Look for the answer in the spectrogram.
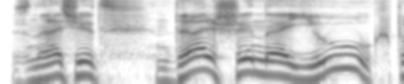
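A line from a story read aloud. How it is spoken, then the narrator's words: Drawling. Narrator (Russian): протянул Гортер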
